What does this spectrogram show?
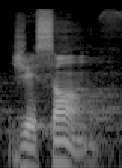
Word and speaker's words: JSON: I say JSON, some people say JSON, and Douglas Crockford, who created it, finally weighed in on it a few years back, and he was a jerk and said it's pronounced JSON.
